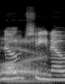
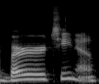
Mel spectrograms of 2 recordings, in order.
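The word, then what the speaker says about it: Bourchino: It's not no chino, it's Burchino. That's right. Yeah. It's no chino. It's like bourbon.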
